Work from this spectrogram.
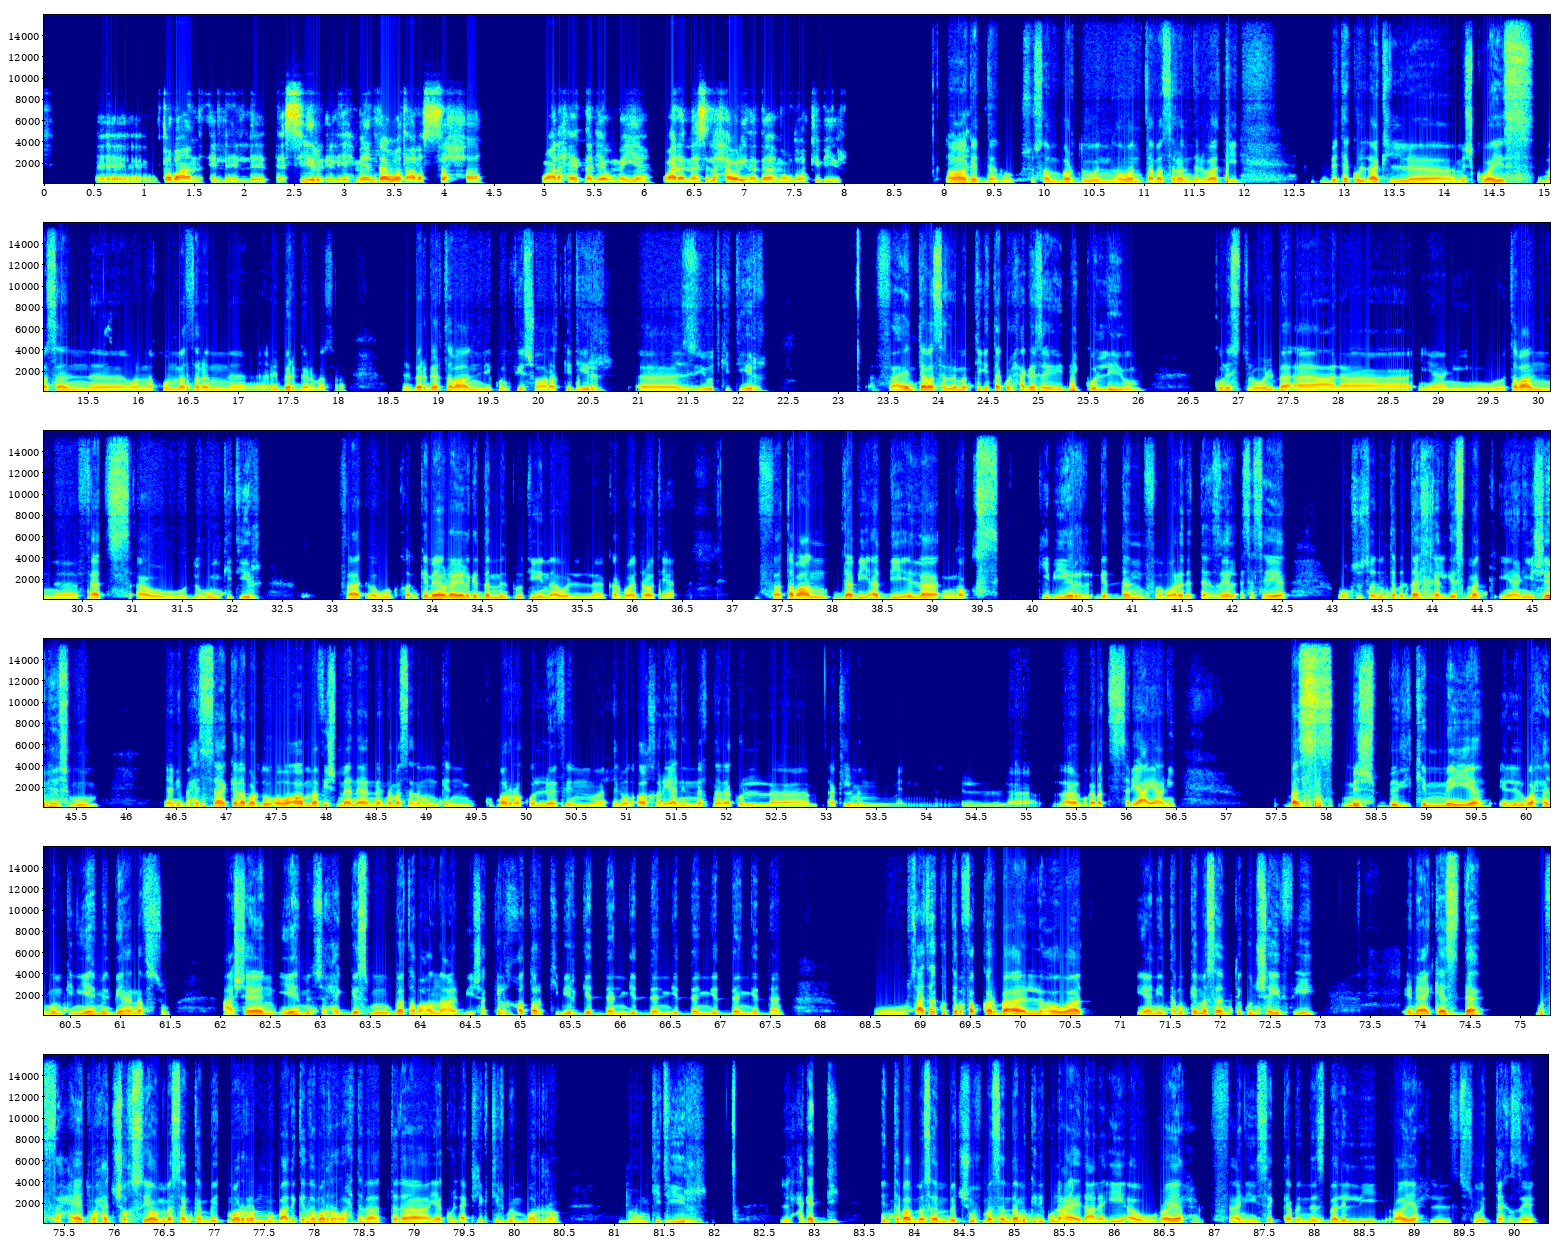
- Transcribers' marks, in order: other background noise; tapping; in English: "fats"; tsk; unintelligible speech
- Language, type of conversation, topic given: Arabic, unstructured, هل بتخاف من عواقب إنك تهمل صحتك البدنية؟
